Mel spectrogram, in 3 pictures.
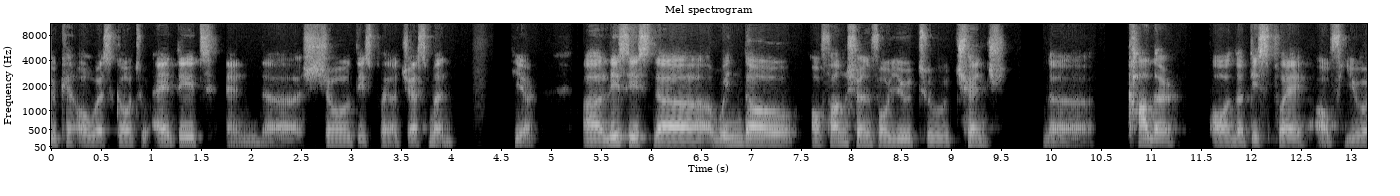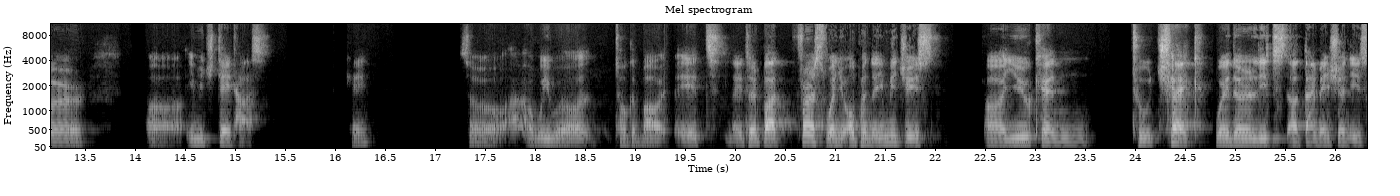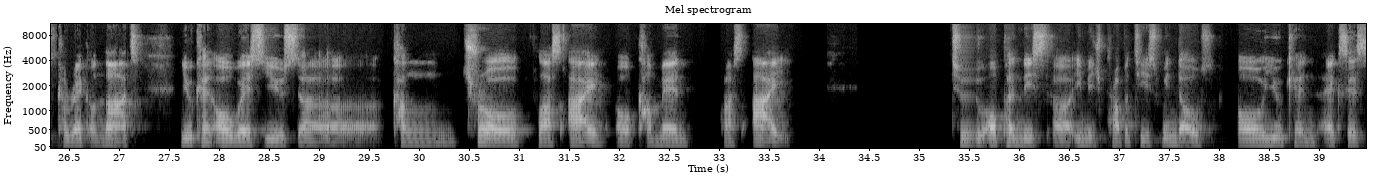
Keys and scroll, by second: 31.5 super+i.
